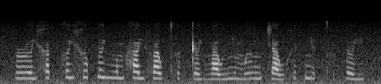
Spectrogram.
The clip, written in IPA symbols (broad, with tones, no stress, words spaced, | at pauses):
ɹə˨˩˨jxa˦˥k̚ hə˧jxəː˦˥p̚lə˧j ŋə˧˥mha˧jfa˧˥w t̪ʰə˨˩k̚ʈə˨˩˨jŋa˨˩˦wɲə˨˩˦m ɣə˧ŋca˨˩˦w xe˦˥k̚ɲəː˨˩t̚t̪ʰə˦˥k̚ lə˧˥j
